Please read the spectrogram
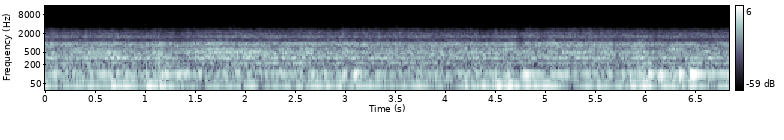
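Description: Ride-on miniature railway train rolling along the track, heard from the caboose: a steady rumble of wheels running on the rails.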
